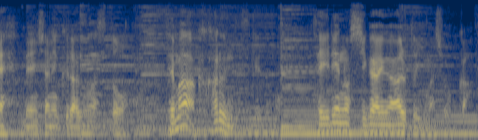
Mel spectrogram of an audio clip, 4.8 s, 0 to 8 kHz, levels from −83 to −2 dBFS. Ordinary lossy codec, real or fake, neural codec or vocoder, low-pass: none; real; none; 7.2 kHz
